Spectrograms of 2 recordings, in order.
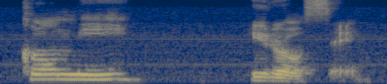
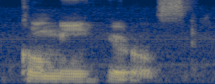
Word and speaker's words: Kohmi Hirose: by the name of Comey hirose I believe that's how you pronounce her name call me herose and I found out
